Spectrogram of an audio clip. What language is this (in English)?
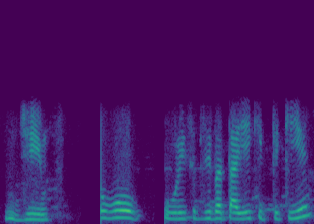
Urdu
